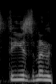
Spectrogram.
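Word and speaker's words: Theismann: Theisman Grandpa Theisman uh there were theeman excuse me they were pronounced the thasan family right he was known as thieman growing up goes over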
